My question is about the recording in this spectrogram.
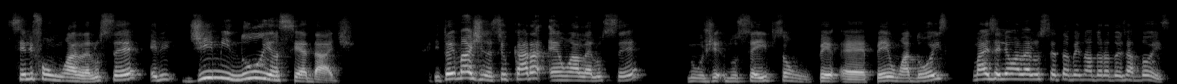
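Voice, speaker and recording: A woman's voice: mid-range voice, sing-song, normal speed, mellow. A woman with a Brazilian Portuguese accent teaching a workshop in a blunt, chatty way, with slang and acted-out examples. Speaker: workshop presenter, sports nutrition. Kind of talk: informal teaching talk.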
